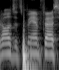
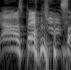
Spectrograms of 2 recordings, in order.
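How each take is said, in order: First: Said in the usual way. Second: Cop's amused echo. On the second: Retold or imitated. Cop echoes his line back.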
